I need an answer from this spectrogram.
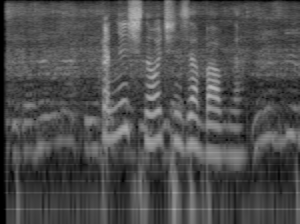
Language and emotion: Russian, neutral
